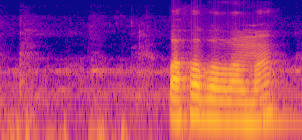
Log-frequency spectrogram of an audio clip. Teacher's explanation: प फ ब भ म ओष्ठ से बोले जाते हैं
